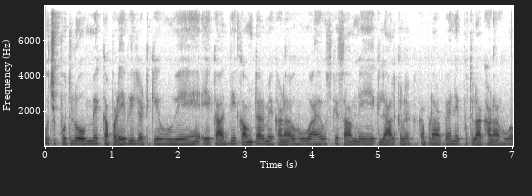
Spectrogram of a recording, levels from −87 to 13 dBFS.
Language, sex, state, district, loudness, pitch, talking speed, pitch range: Hindi, male, Haryana, Rohtak, -16 LUFS, 145 Hz, 215 wpm, 135-150 Hz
